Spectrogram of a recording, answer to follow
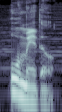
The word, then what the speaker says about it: húmedo: Está el sitio húmedo. Húmedo. Remember, the H in Spanish is always on strike. You never pronounce an H. You need to write it, okay?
